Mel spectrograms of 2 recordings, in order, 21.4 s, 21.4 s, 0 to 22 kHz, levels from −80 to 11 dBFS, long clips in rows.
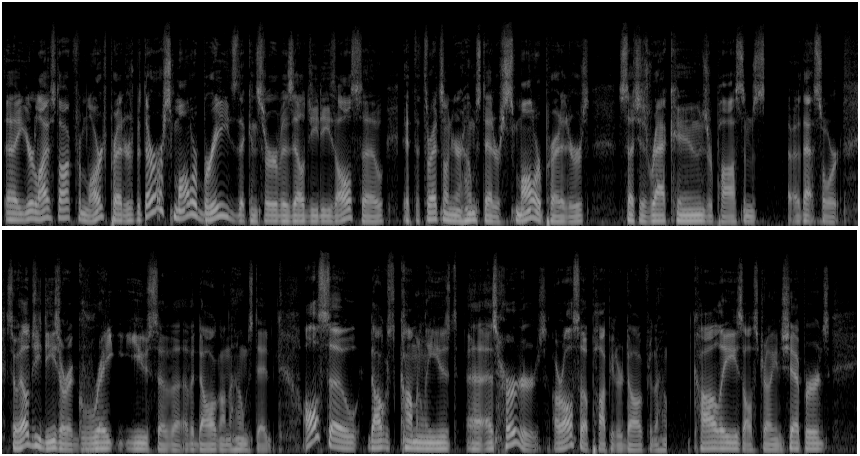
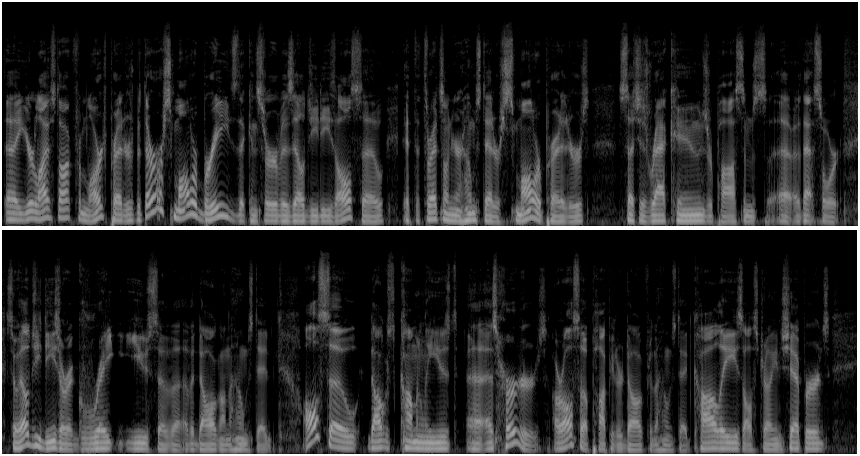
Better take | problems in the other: second | audio cutting out; at 9.5 s and at 19 s

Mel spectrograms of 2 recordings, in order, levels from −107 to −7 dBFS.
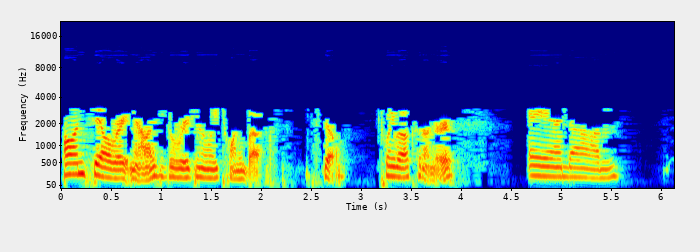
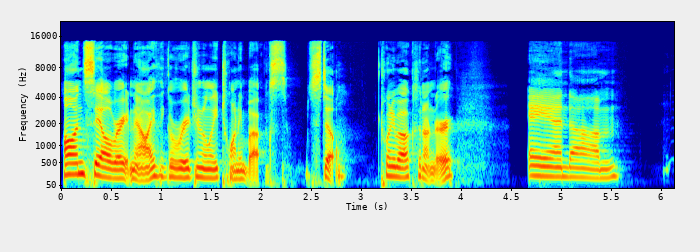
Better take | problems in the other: second | garbled, watery; badly; nothing above 2.5 kHz

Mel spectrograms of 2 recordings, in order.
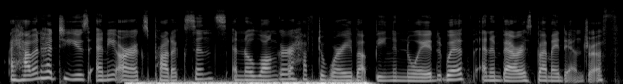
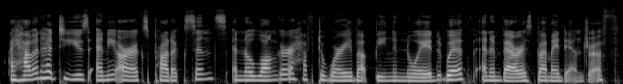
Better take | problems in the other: second | low rumble; noticeable; from 1.5 to 3.5 s; 20 dB below the speech

